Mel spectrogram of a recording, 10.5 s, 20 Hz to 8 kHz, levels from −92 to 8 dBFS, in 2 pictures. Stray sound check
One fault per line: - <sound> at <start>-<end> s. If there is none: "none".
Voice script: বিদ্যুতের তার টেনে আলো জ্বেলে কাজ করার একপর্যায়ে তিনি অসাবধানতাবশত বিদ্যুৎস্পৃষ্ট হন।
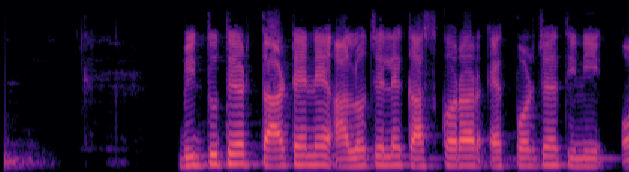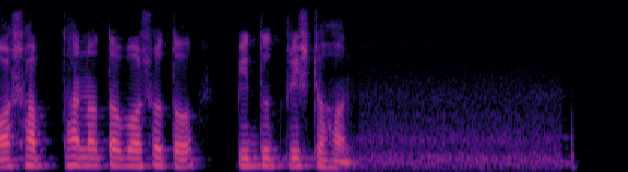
none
